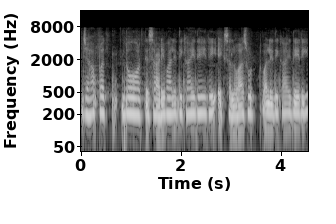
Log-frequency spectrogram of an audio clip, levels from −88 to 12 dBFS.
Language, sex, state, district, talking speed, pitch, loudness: Hindi, female, Bihar, Vaishali, 225 wpm, 180 Hz, -14 LUFS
